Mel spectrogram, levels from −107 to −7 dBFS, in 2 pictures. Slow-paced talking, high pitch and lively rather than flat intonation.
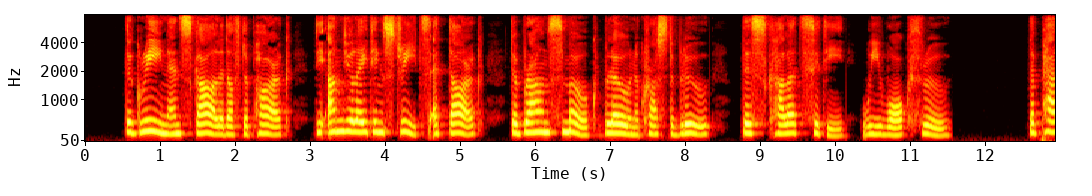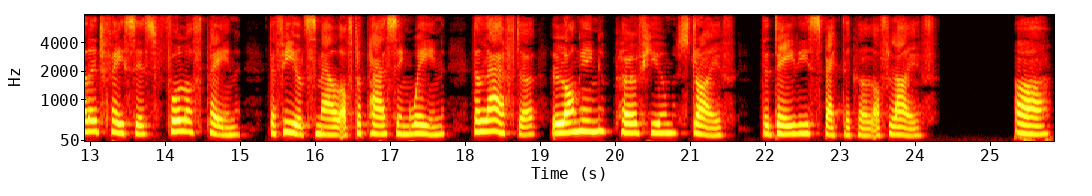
No: slow, 120 wpm; high, 210 Hz; average, 3.2 semitones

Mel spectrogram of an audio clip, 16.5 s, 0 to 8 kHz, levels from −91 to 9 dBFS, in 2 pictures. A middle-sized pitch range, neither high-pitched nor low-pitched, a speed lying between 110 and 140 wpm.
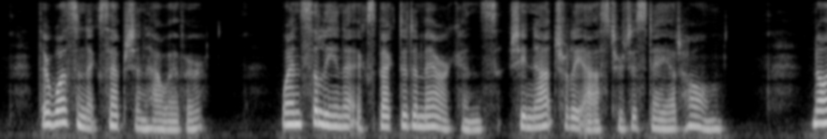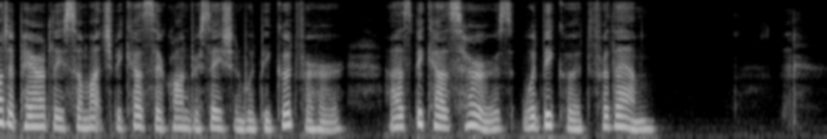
Yes: average, 4.5 semitones; medium, 170 Hz; slow, 135 wpm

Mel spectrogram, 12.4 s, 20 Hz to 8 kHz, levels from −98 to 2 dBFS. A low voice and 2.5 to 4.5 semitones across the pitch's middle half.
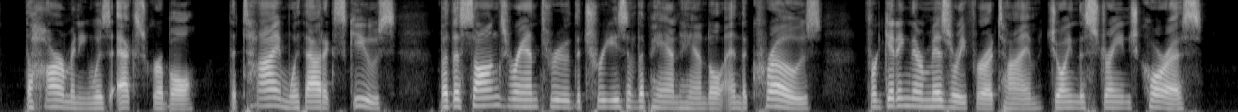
No: medium, 160 Hz; average, 4.0 semitones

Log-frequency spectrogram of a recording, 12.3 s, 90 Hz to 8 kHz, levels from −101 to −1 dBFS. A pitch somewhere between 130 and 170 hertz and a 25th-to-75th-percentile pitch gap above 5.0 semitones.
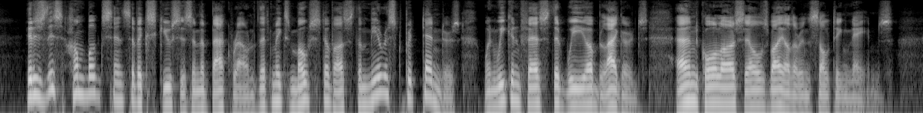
No: low, 120 Hz; wide, 5.4 semitones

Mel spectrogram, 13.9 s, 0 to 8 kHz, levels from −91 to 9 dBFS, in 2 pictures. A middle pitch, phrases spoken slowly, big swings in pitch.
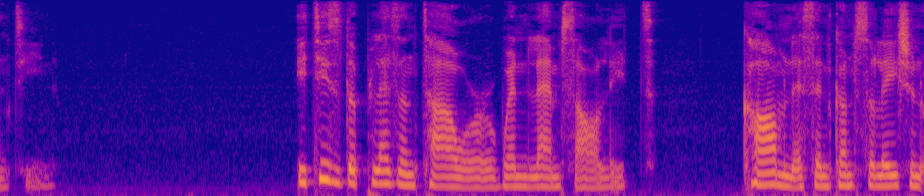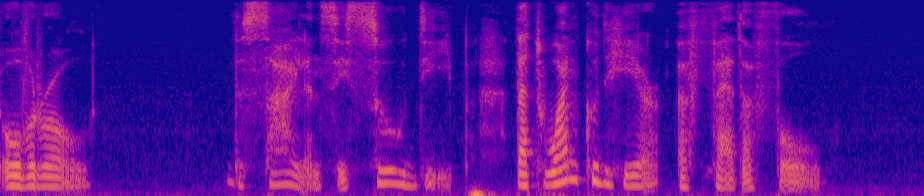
No: medium, 160 Hz; slow, 115 wpm; average, 3.6 semitones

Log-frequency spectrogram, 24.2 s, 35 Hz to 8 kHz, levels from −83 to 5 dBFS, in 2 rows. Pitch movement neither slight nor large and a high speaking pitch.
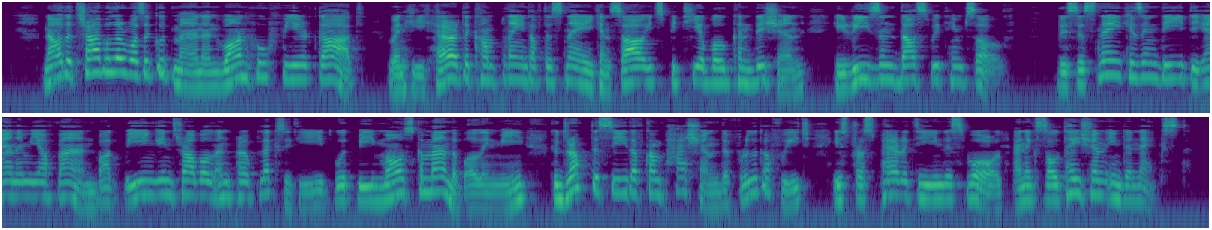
No: average, 4.8 semitones; medium, 165 Hz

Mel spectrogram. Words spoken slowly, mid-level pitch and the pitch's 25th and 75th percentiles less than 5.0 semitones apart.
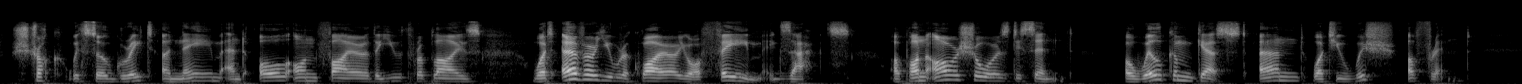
Yes: slow, 125 wpm; medium, 150 Hz; average, 4.0 semitones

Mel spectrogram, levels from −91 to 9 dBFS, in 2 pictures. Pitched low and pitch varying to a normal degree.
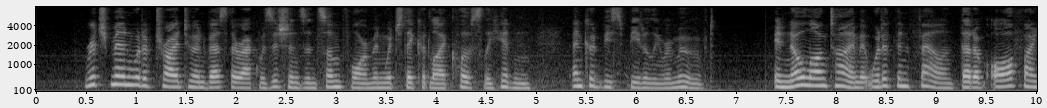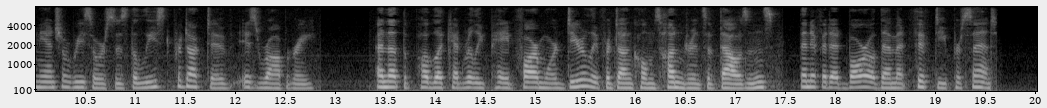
No: medium, 185 Hz; average, 3.2 semitones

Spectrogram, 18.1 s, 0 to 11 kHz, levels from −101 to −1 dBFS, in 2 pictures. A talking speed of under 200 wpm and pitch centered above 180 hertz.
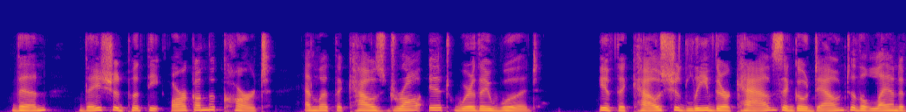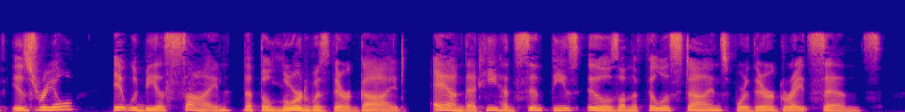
No: fast, 205 wpm; high, 190 Hz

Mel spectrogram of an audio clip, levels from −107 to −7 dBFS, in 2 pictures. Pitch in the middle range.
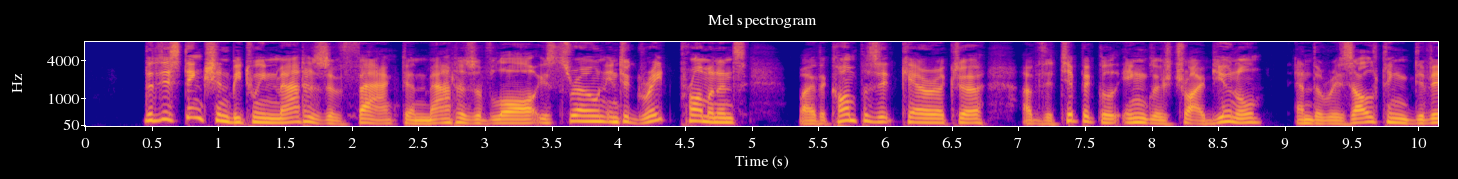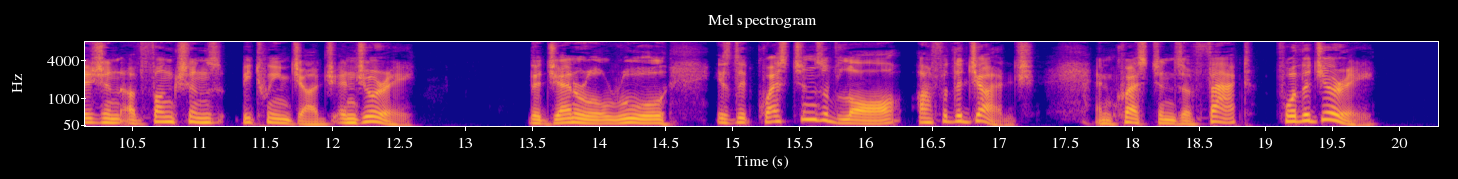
Yes: medium, 145 Hz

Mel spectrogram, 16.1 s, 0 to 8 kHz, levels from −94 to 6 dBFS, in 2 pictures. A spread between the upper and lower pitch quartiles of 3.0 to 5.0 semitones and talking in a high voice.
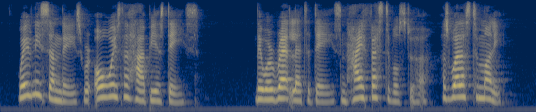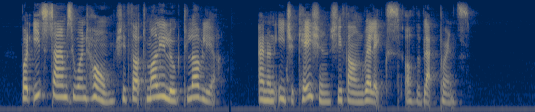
No: wide, 5.4 semitones; high, 235 Hz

